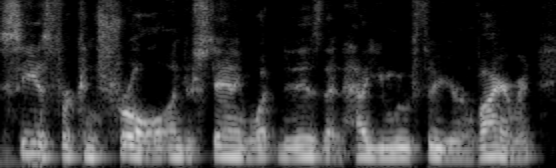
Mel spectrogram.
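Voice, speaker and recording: This man has a plain, everyday voice at medium pitch and talks at a fairly quick pace. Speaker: coach and author. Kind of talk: casual interview chat.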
